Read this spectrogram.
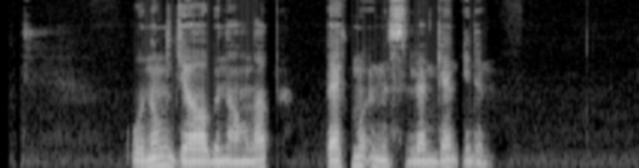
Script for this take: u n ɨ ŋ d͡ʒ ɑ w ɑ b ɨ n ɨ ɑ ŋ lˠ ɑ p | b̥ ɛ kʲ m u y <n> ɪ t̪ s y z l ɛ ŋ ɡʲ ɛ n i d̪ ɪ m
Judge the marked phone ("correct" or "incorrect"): incorrect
